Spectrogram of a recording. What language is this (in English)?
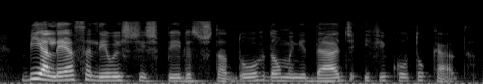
Portuguese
